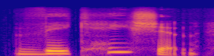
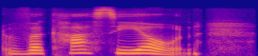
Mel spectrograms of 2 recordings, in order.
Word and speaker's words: vacation: Vacation, it's vacation, not vacassion. Stress on the second syllable.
